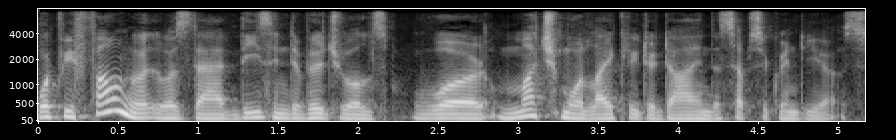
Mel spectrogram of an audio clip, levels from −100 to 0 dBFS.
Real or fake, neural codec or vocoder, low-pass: fake; codec, 16 kHz, 4 kbps, X-Codec, WavLM features, trained on Multilingual LibriSpeech; 7.2 kHz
